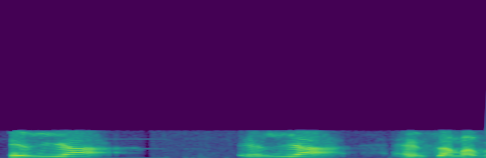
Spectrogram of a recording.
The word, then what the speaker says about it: Yah: But for sure, if we want to really know that we're pronouncing his name correctly, we can use his name right here in Psalm 68, verse 4, and it's Yah.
